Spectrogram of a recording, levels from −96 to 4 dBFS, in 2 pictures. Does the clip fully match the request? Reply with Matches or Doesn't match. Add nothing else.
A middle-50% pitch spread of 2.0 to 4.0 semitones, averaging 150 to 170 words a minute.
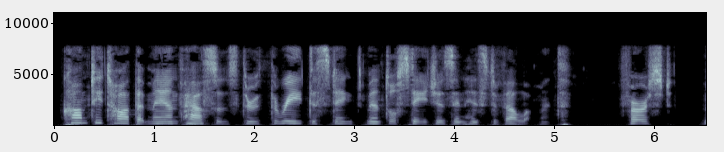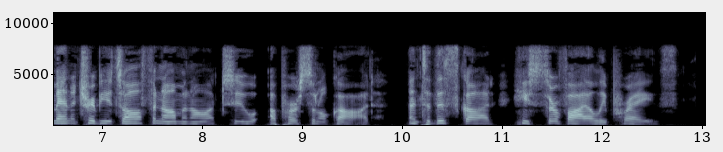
Doesn't match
